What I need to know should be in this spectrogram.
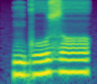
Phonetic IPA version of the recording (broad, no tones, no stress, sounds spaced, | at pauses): ŋ ɡ o z ʌ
